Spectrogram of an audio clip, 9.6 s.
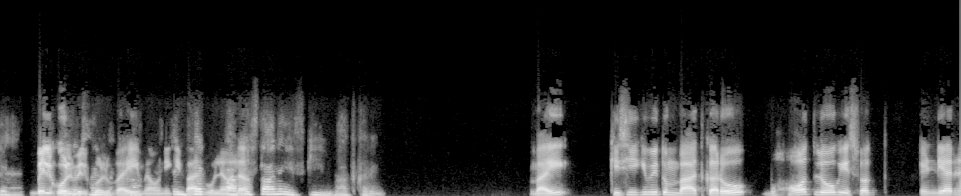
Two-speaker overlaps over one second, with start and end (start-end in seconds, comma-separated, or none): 0.6-2.5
